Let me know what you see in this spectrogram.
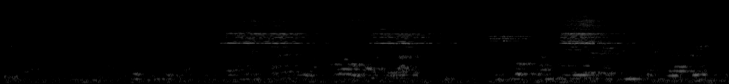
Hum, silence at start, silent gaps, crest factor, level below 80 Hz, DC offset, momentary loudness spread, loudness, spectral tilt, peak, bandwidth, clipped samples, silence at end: none; 0.05 s; none; 20 dB; -80 dBFS; under 0.1%; 20 LU; -52 LUFS; -2 dB/octave; -36 dBFS; 11.5 kHz; under 0.1%; 0 s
